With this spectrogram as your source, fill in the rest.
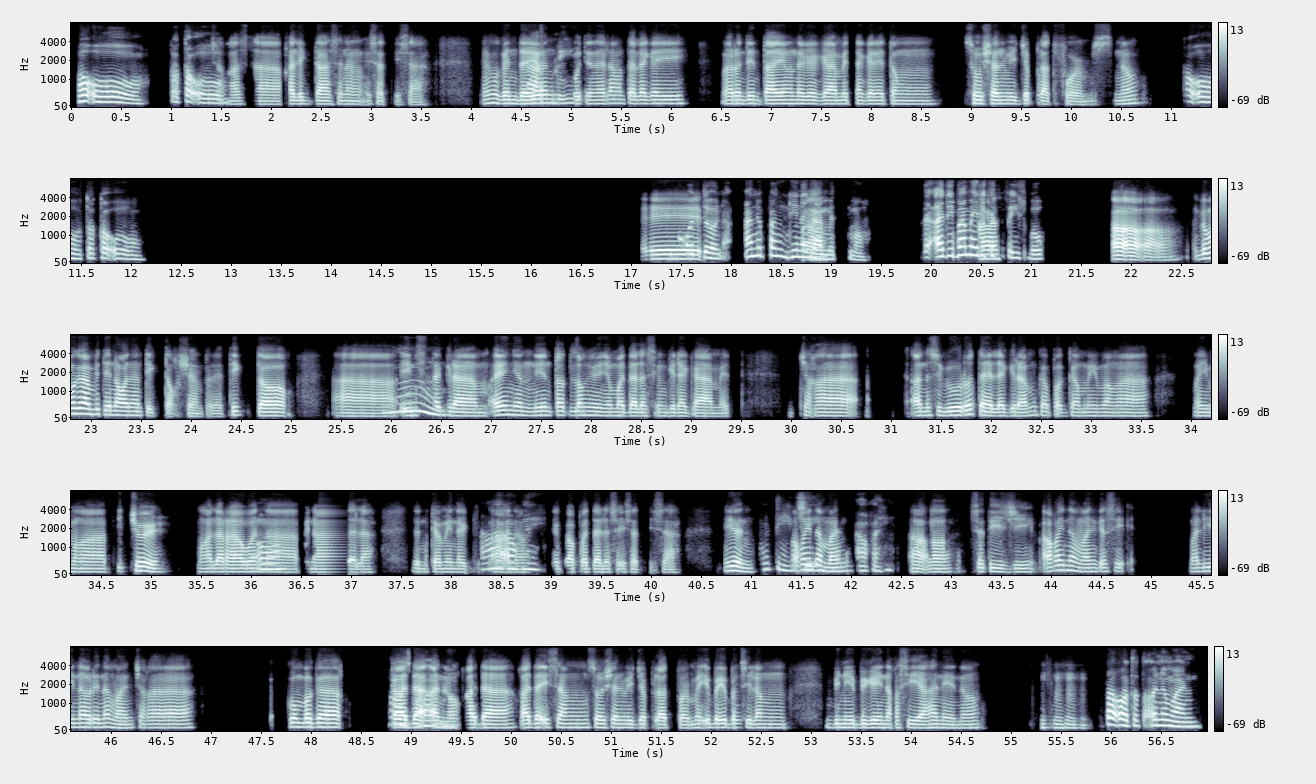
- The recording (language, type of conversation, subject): Filipino, unstructured, Ano ang tingin mo sa epekto ng panlipunang midya sa pakikipagkomunikasyon?
- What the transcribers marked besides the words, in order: static; other background noise; drawn out: "Eh"; distorted speech; drawn out: "ah"; tapping; chuckle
